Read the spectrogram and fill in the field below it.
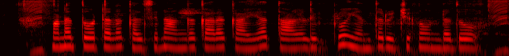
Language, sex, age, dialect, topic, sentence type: Telugu, female, 41-45, Southern, agriculture, statement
